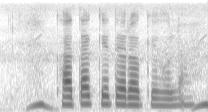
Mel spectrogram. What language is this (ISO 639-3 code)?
bho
